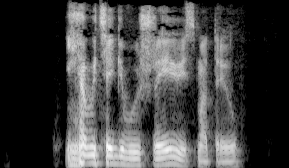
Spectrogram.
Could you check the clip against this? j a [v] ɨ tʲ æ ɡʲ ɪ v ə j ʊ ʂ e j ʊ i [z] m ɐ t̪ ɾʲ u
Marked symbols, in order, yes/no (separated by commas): yes, no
